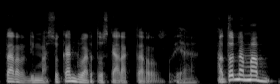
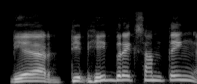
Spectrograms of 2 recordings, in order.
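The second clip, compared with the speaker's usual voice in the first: higher, slower, mock worried mum; worried mother; 9 semitones higher, 4 dB louder, slower than usual. Mother hears the school is calling, mock worried mother. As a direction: play the fretting mother, going up in pitch. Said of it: "Di si ibunya terima".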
